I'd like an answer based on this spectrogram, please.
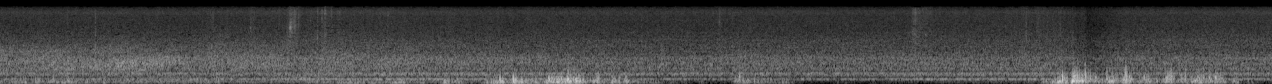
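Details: Swarm of honey bees over flowering rapeseed in April in Ariège, France: a dense, steady droning hum fills the air, with louder low bursts around five and eleven seconds as bees pass close by.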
